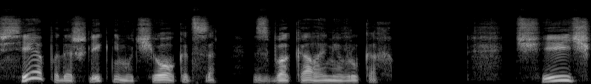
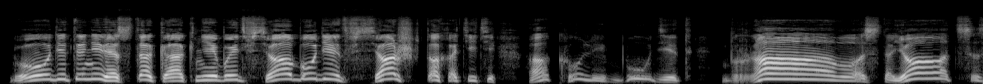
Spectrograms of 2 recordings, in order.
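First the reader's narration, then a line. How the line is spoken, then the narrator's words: Crowd shouting. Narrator (Russian): закричали все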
